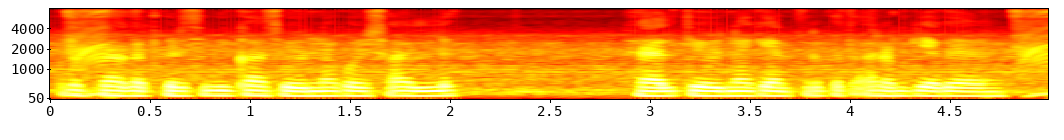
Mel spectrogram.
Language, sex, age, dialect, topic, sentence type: Hindi, male, 18-24, Hindustani Malvi Khadi Boli, agriculture, statement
